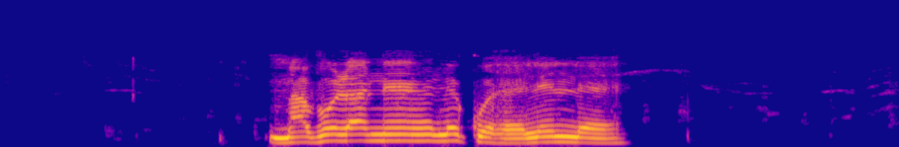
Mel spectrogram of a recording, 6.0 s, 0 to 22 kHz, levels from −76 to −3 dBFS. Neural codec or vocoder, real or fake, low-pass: none; real; 5.4 kHz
